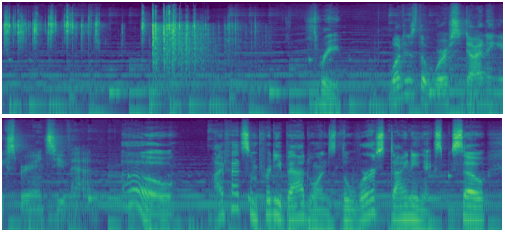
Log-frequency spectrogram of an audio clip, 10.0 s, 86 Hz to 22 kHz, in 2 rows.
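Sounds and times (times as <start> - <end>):
dice clattering and tumbling across a hard surface: 0.0 - 2.8
speech: 3.2 - 9.9.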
